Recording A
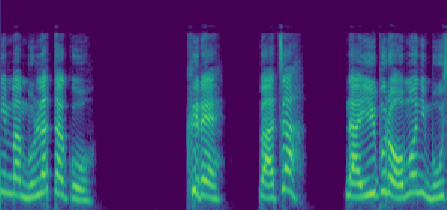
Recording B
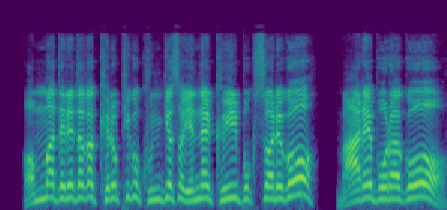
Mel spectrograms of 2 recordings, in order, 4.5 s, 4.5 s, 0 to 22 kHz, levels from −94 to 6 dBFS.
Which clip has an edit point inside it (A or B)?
B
